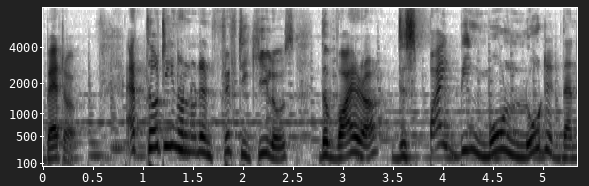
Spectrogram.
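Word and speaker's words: Huayra: been told by the company people that it's pronounced VRA wira so that's how you should remember it uh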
